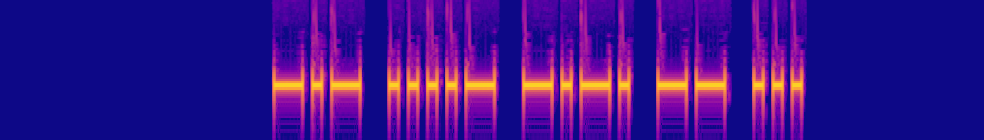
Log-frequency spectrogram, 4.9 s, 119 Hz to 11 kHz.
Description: Morse code, heard as a keyed tone, about 25 wpm, 700 Hz. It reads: K4CMS
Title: USA Call Signs - 5 Characters - Repeated 2x - 25wpm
